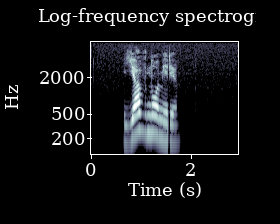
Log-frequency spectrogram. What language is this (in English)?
Russian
